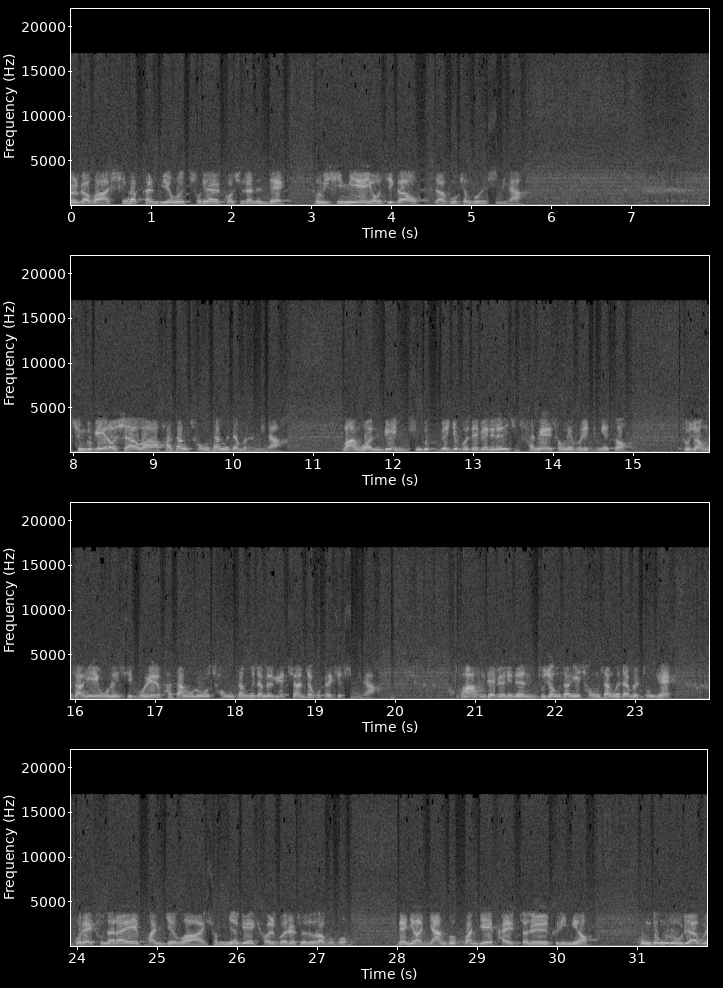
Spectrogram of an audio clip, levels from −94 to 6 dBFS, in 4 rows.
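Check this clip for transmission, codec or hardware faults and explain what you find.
Low bit depth without dither runs for the whole clip. The grain tracks the signal, so quiet passages turn gritty and the faintest parts sputter or drop out. The distortion sits only about 20 dB below the signal, which fits likely truncation to 6 bits without dither.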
